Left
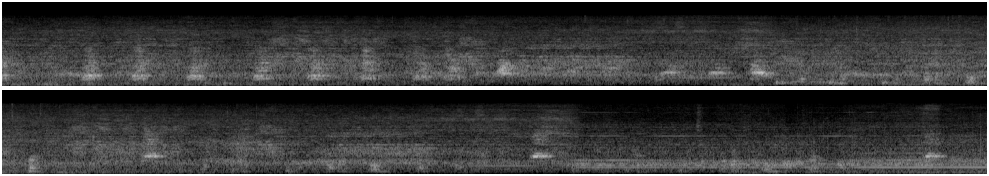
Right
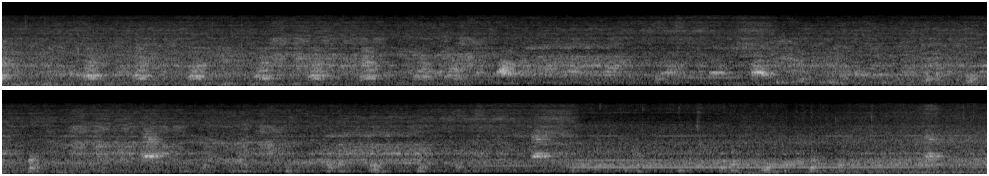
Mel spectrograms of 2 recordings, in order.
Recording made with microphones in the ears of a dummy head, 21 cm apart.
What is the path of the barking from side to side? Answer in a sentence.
You can hear the barking travel towards the right.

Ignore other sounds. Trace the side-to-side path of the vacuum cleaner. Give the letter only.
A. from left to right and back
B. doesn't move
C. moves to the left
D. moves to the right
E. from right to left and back
B.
